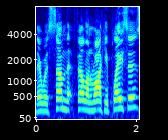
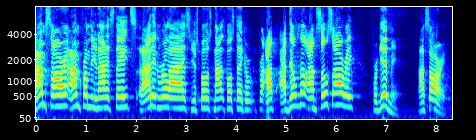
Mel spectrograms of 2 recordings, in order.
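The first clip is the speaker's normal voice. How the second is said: put-on thick, loud, homegrown Texas accent laid on thick; 3 semitones higher, 7 dB louder than usual. Apologizing and explaining he's from the United States, in a thick Texas accent. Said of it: "I pulled out my thick, homegrown, pure, true, birth-given Texas accent".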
